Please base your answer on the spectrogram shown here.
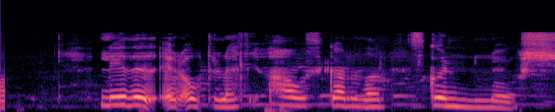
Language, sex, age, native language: Icelandic, male, 18-19, Icelandic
